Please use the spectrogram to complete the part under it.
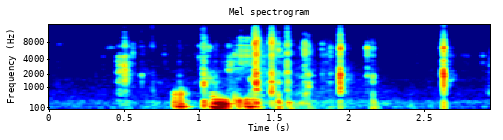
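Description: Close computer keyboard typing gives scattered, uneven key clicks over three seconds, with a voice talking briefly among the keystrokes.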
